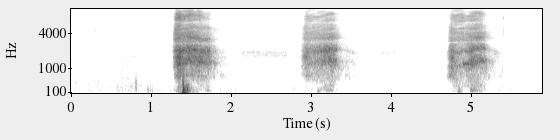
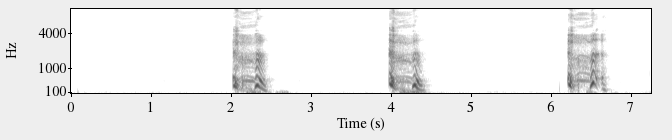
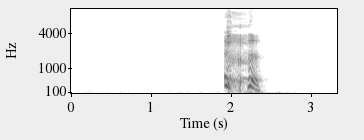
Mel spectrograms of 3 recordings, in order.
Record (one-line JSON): {"exhalation_length": "5.9 s", "exhalation_amplitude": 18855, "exhalation_signal_mean_std_ratio": 0.36, "three_cough_length": "7.3 s", "three_cough_amplitude": 10191, "three_cough_signal_mean_std_ratio": 0.28, "cough_length": "3.3 s", "cough_amplitude": 6704, "cough_signal_mean_std_ratio": 0.26, "survey_phase": "beta (2021-08-13 to 2022-03-07)", "age": "18-44", "gender": "Female", "wearing_mask": "No", "symptom_cough_any": true, "symptom_runny_or_blocked_nose": true, "symptom_sore_throat": true, "symptom_abdominal_pain": true, "symptom_fatigue": true, "symptom_fever_high_temperature": true, "symptom_headache": true, "symptom_change_to_sense_of_smell_or_taste": true, "symptom_loss_of_taste": true, "symptom_onset": "2 days", "smoker_status": "Never smoked", "respiratory_condition_asthma": false, "respiratory_condition_other": false, "recruitment_source": "Test and Trace", "submission_delay": "2 days", "covid_test_result": "Positive", "covid_test_method": "RT-qPCR", "covid_ct_value": 16.6, "covid_ct_gene": "ORF1ab gene", "covid_ct_mean": 18.0, "covid_viral_load": "1300000 copies/ml", "covid_viral_load_category": "High viral load (>1M copies/ml)"}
